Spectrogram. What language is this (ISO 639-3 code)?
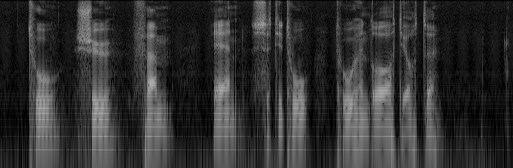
nor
